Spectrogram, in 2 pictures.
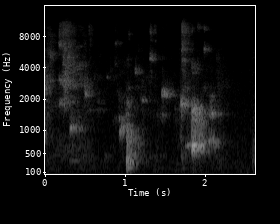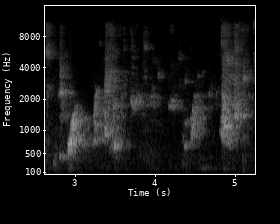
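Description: Bath water bubbles and sloshes in irregular bursts, with a brief pause midway before the gurgling churn picks up again at a steady, moderate level.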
